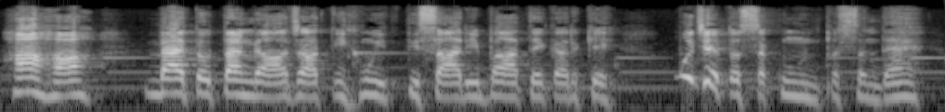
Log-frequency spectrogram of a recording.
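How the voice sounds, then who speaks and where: A woman's voice: mid-range voice, steady tone, normal speed, natural voice. Woman playing jealous elderly mother-in-law, haughty, emphatic, boastful, audio story, faint music underneath. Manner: loud, emphatic, showy.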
